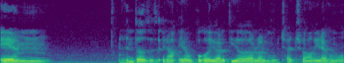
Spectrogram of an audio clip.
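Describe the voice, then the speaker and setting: At a fairly quick pace, a woman speaks with a very deep, low pitch and a dark, mellow tone. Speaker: podcaster. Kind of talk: casual monologue.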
